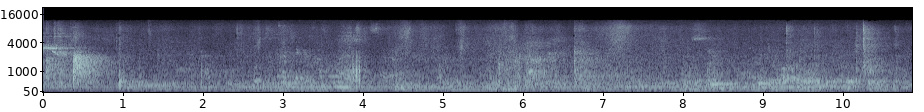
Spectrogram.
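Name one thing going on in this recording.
A woman speaks calmly to a room.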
